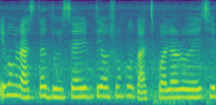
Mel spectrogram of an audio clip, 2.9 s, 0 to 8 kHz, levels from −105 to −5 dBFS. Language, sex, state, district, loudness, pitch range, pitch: Bengali, female, West Bengal, Malda, -16 LUFS, 225-265 Hz, 245 Hz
